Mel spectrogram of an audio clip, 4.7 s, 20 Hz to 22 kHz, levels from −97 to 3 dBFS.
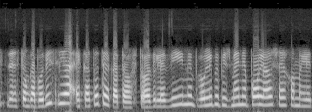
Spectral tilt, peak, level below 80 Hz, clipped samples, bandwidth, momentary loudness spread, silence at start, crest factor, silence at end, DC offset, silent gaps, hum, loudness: -3.5 dB/octave; -4 dBFS; -54 dBFS; under 0.1%; 16 kHz; 4 LU; 0 s; 12 dB; 0 s; under 0.1%; none; none; -15 LUFS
